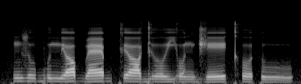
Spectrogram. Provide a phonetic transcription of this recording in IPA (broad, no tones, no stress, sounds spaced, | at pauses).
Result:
n z u b u mʲ ɒ b æ b kʲ ɒː ɡʲ oː j o n d͡ʒ eː kʰ o θ u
